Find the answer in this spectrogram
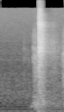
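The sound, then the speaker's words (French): A door opens after a green indicator button is pressed, with a brief, airy whoosh that swells and fades within a moment, followed by a softer second swish. No one speaks. “Elle appuie sur le voyant vert. La porte s'ouvre.”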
